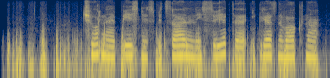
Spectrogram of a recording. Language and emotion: Russian, neutral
